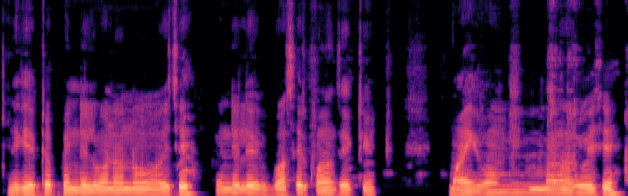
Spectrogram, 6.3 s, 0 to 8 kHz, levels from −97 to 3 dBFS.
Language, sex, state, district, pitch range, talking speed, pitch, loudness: Bengali, male, West Bengal, Purulia, 115-125 Hz, 145 wpm, 115 Hz, -18 LUFS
